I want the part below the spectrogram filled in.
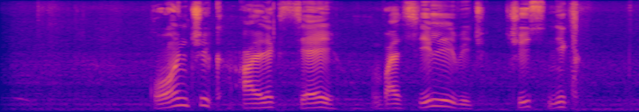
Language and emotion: Russian, neutral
